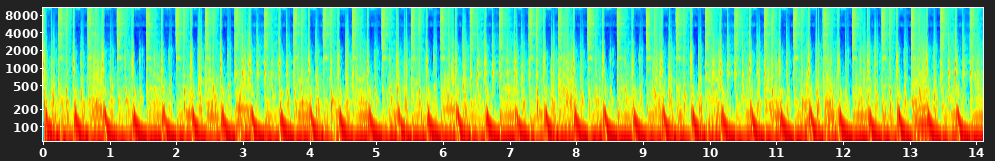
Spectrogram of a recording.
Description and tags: Dark Zion 2
A dark, dance, loop with sidechaining effects and four on the floor.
